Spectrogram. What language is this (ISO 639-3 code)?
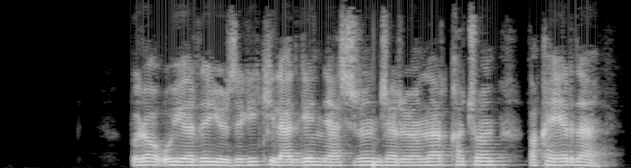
uzb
